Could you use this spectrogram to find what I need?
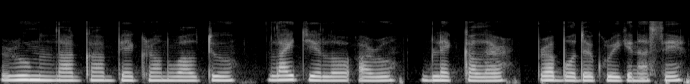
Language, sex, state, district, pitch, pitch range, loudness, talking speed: Nagamese, female, Nagaland, Kohima, 185 Hz, 180-195 Hz, -15 LUFS, 130 wpm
